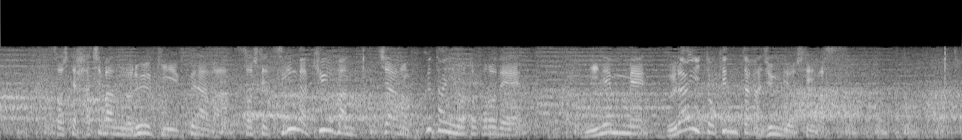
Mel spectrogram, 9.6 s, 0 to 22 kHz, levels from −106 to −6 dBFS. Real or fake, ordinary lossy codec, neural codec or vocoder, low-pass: real; none; none; 5.4 kHz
